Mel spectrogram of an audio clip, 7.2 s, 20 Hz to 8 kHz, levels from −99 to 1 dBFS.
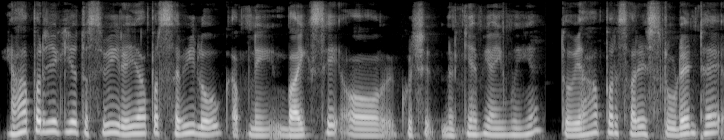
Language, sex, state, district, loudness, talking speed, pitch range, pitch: Hindi, male, Bihar, Purnia, -24 LUFS, 225 wpm, 140-180 Hz, 155 Hz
